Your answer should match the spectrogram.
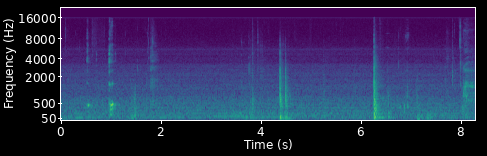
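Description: Someone gulping down a glass of milk: a few wet, throaty swallows spaced a couple of seconds apart, with faint mouth noises between them and no talking.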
